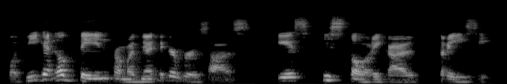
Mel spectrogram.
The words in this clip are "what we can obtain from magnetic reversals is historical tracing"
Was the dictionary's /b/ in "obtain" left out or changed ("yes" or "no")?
no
